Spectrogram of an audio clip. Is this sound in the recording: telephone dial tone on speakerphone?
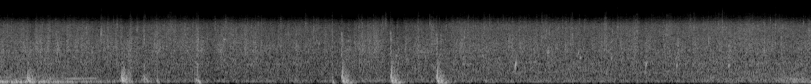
no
